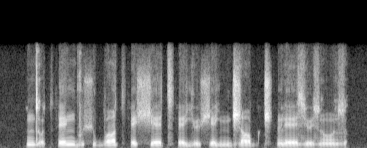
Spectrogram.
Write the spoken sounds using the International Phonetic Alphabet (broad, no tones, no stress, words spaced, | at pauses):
ndɔ̰ t͡sʼɛŋɡuʃu bɑt͡sʼɛ ʃɛt͡sʼɛjøʃɛj nd͡ʒɑbt͡ʃʼə̃ ɾɛzøzɔ̃z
